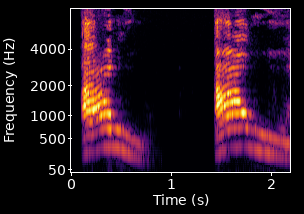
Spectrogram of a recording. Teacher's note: eu saio de um fonema aberto para um segundo fonema fechado. E eu faço au.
